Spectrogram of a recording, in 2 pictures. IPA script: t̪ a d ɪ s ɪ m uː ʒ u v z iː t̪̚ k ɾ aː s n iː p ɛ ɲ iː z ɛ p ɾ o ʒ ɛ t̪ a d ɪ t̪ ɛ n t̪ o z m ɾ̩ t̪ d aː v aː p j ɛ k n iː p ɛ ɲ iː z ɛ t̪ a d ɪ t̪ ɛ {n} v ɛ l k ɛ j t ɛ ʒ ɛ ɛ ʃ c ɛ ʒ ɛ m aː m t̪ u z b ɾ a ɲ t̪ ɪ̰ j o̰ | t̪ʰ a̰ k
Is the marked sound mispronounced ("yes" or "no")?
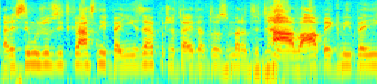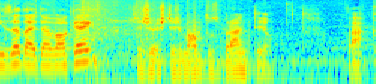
no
